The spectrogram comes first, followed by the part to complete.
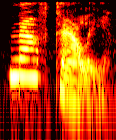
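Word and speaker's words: Naphtali: é o naftali né naft E aí o PH com som de F naft depois nós temos gad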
